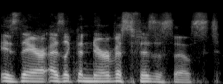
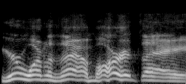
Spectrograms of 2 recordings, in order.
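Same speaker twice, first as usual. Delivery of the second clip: put-on American accent, pitched higher and strained; 6 semitones higher, 4 dB louder than usual. Quoting a film villain who pretends to be a hostage: Jimmy Stewart impression. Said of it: "kinda doing, like, a Jimmy Stewart".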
